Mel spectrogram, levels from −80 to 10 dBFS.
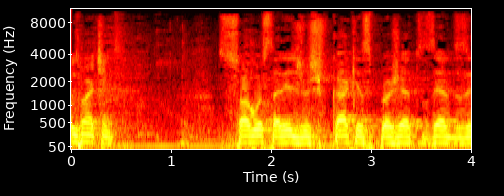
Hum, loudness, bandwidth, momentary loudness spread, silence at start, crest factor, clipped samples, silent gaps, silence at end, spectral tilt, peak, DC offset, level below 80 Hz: none; -10 LUFS; 10.5 kHz; 20 LU; 0 s; 10 dB; under 0.1%; none; 0 s; -6.5 dB/octave; 0 dBFS; 0.6%; -24 dBFS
